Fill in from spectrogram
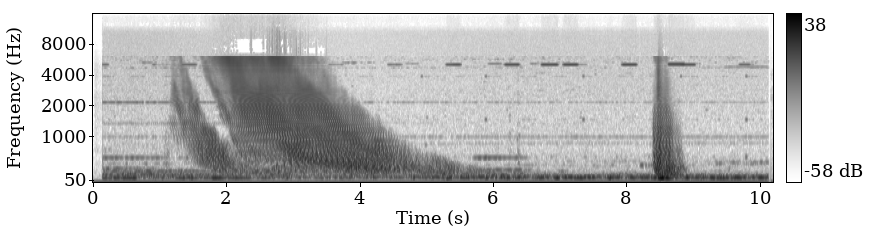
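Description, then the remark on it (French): Eerie layered tones sweep steadily downward in pitch over several seconds over a low constant hum, then a lone sharp bang rings out near the end of a sonified solar radio burst, recorded during a small eruption on the Sun and converted into sound afterward for illustration. “ce premier son, un sursaut solaire, euh, avec euh, différents petits sons. Hein. On a un grand bang.”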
